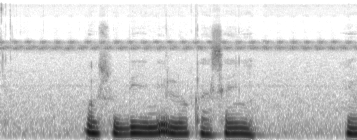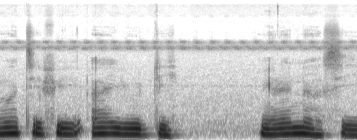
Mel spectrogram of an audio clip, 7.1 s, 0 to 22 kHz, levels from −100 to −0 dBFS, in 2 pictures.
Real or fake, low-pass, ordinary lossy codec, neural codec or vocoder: real; 19.8 kHz; none; none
